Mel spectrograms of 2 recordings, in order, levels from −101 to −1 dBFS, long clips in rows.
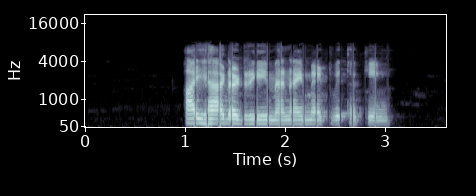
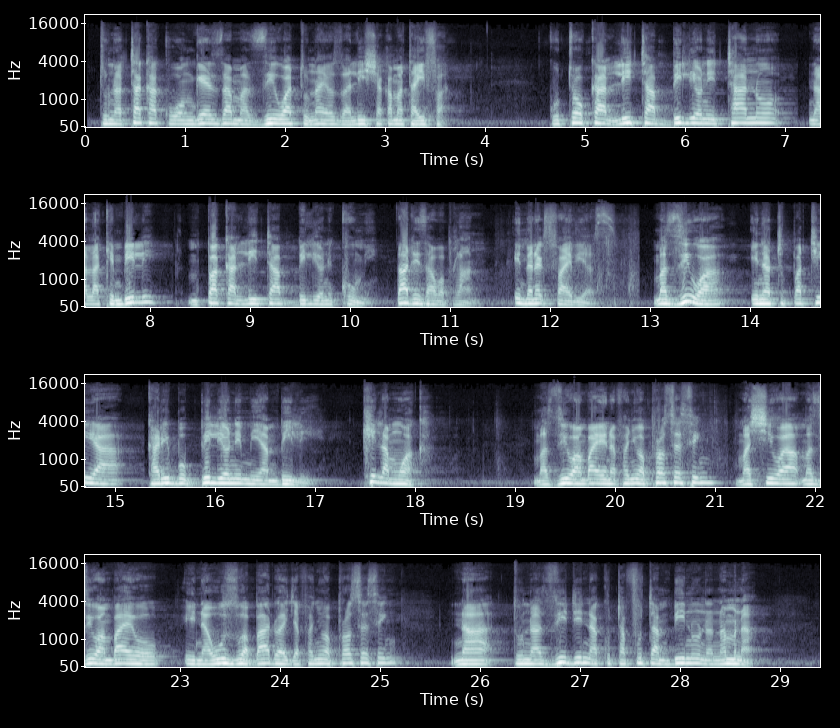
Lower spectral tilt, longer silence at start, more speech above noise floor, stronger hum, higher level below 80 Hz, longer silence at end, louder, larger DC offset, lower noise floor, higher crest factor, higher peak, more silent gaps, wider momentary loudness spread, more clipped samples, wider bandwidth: second, -5 dB/octave vs -6.5 dB/octave; first, 1 s vs 0.15 s; first, 66 dB vs 38 dB; neither; second, -56 dBFS vs -50 dBFS; about the same, 0.6 s vs 0.6 s; second, -19 LUFS vs -14 LUFS; neither; first, -86 dBFS vs -52 dBFS; first, 20 dB vs 14 dB; about the same, -2 dBFS vs 0 dBFS; neither; about the same, 12 LU vs 11 LU; neither; second, 7.8 kHz vs 14.5 kHz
